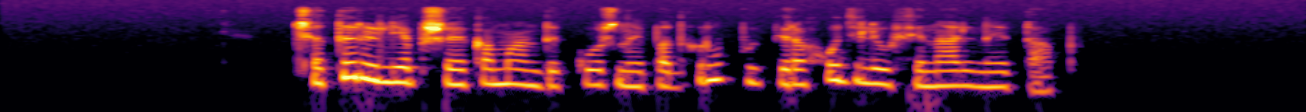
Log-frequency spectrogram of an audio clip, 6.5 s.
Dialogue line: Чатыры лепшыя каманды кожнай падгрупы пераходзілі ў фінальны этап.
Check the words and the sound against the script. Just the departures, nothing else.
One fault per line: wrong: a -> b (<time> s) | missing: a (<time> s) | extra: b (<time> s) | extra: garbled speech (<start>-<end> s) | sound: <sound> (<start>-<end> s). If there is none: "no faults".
no faults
